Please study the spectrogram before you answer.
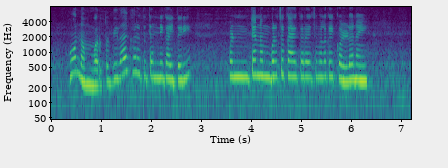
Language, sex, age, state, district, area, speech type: Marathi, female, 18-30, Maharashtra, Nanded, rural, spontaneous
